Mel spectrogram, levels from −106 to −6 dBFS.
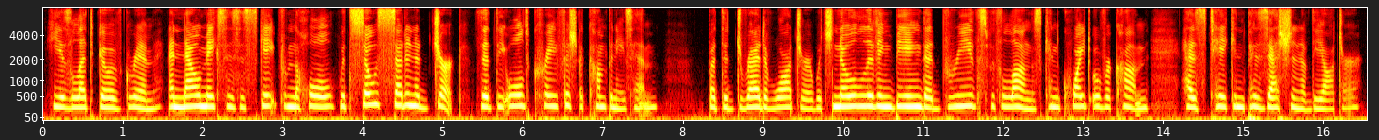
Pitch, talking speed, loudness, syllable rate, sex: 240 Hz, 170 wpm, -17 LUFS, 4.4 syllables/s, female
